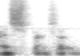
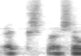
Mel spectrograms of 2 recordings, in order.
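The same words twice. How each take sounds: First: The word starts with an 'es' sound. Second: The word starts with an 'ex' sound. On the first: "the other S" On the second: "One has an X"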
